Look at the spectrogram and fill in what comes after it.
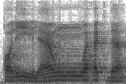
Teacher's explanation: തൻവീനിനെ ശേഷമുള്ള വാവിൽ ഭാഗികമായി ലയിപ്പിച്ച് മണിക്കണം. ഇദ്ഗാം ബിഗുന്നഹ് നാഖിസ്.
